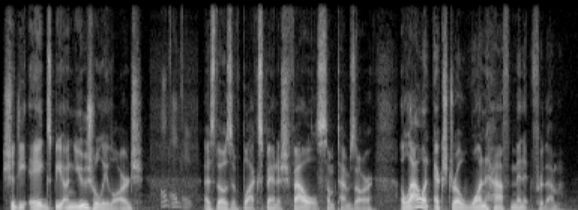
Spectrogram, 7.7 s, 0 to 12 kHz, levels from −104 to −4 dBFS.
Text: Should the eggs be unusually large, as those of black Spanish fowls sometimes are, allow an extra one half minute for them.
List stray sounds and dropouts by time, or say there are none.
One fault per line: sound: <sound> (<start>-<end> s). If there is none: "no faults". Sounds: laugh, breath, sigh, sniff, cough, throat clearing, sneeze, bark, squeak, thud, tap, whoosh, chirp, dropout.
sound: chirp (2.1-2.6 s)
